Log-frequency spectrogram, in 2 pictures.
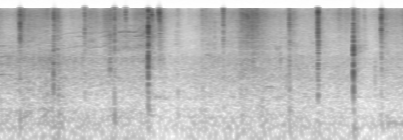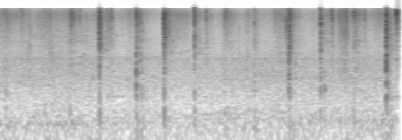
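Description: Bare fists, forearms and shins striking a column of stacked car tyres: about a dozen irregular slaps and thuds, some coming two or three in quick succession.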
